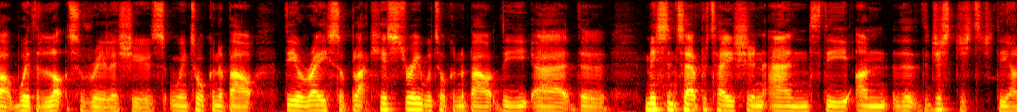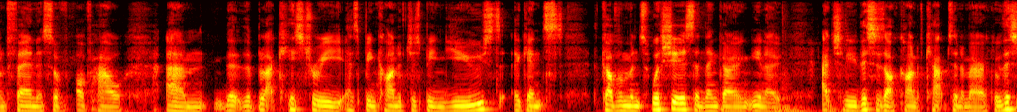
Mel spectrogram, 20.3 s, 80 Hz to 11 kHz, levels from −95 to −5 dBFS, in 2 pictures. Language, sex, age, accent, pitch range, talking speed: English, male, 20-39, British, 105-130 Hz, 185 wpm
